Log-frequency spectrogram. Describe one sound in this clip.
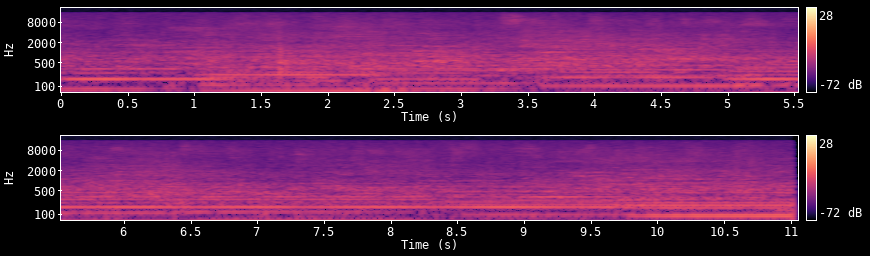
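A crowd of adults murmurs and chats quietly in a large echoing hall.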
